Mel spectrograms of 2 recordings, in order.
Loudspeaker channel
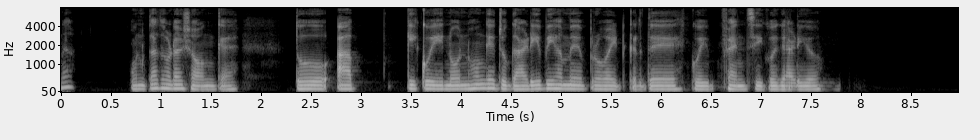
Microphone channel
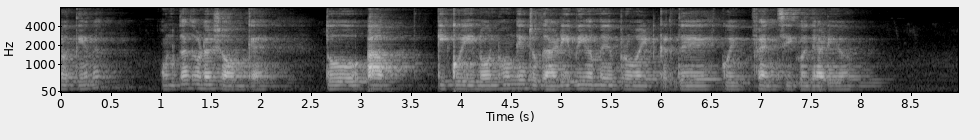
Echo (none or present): present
